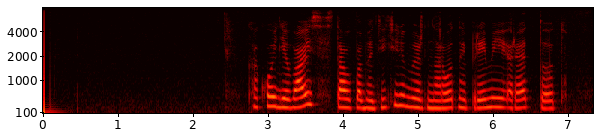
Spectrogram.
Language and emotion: Russian, neutral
